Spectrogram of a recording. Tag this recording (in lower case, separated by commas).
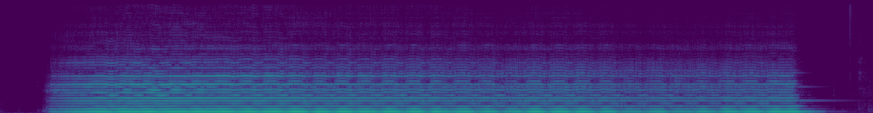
bowed string instrument, musical instrument, music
